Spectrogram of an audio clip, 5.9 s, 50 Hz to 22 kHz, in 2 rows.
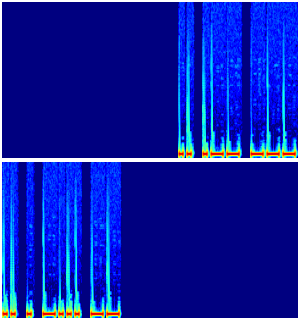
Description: Morse code, heard as a keyed tone, about 30 wpm, 700 Hz. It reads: IW8EBM
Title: DXCC-100 Call Signs - 6 Characters - Repeated 3x - 30wpm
